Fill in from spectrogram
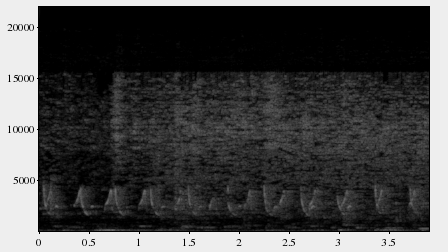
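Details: Yellow-bellied prinia lure sound, somewhat faint: a string of sharp falling-rising chirps at an even pace, partly masked by hiss and low rumbling.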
